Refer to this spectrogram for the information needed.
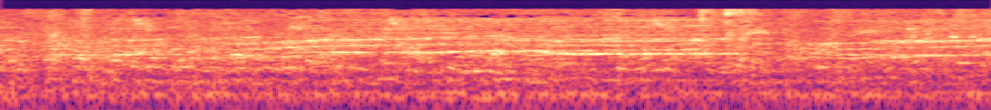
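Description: A steady wash of crowd noise from a large crowd at a baseball game, with many overlapping voices forming an unbroken murmur of chatter at an even level throughout, with no distinct words standing out.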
